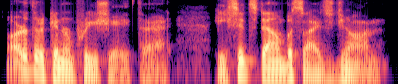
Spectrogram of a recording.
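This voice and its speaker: A man's voice: low-pitched, wildly swooping pitch, moderate pace, vocal fry, a little mellow, breathy edge, no echo, clean studio sound. A man narrating a screenplay dramatically at a table read.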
